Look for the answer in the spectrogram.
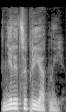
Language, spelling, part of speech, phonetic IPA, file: Russian, нелицеприятный, adjective, [nʲɪlʲɪt͡sɨprʲɪˈjatnɨj], Ru-нелицеприятный.ogg
- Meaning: 1. (archaic) impartial, unbiased, unprejudiced 2. unpleasant, offensive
